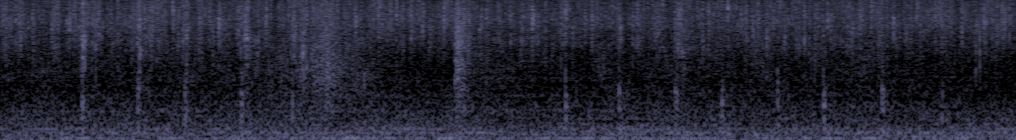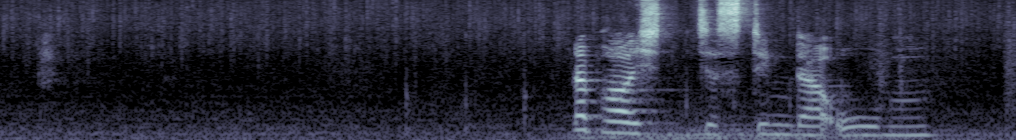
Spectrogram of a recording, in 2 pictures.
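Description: Small footsteps patter on wooden floorboards.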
